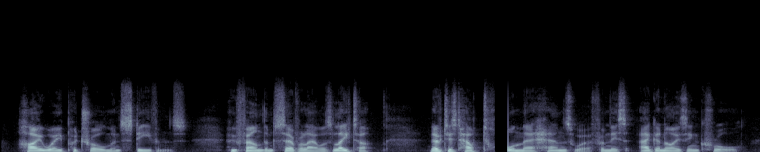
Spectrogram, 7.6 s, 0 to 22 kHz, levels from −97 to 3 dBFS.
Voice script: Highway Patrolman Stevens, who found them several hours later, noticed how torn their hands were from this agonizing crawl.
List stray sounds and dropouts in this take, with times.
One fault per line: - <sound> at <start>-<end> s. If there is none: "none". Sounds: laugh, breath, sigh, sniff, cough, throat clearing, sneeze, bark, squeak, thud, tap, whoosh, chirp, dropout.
- dropout at 4.9-5.1 s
